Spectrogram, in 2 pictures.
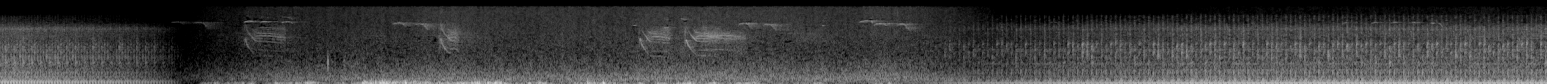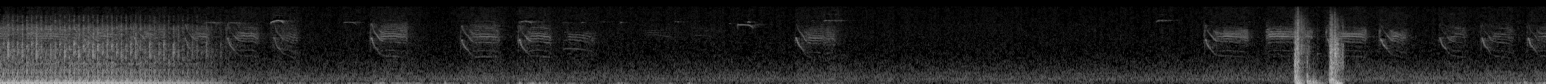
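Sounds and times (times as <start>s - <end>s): birds chirping: 1.7s - 3.1s, 3.8s - 4.8s, 6.3s - 10.1s, 13.1s - 21.3s, 27.5s - 30.9s.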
